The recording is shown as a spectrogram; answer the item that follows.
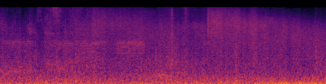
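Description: Action sound effects for an animated battle: a continuous deep rumble of explosions and crashing debris.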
